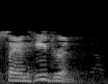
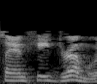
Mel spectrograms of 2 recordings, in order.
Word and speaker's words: Sanhedrin: They were, without doubt, the body that we know today as the Sanhedrin, or sometimes pronounced Sanhedrum with an M on the end, a word that is not used in the Bible.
